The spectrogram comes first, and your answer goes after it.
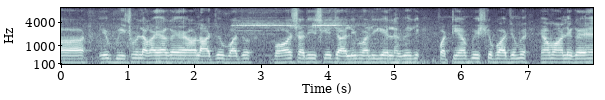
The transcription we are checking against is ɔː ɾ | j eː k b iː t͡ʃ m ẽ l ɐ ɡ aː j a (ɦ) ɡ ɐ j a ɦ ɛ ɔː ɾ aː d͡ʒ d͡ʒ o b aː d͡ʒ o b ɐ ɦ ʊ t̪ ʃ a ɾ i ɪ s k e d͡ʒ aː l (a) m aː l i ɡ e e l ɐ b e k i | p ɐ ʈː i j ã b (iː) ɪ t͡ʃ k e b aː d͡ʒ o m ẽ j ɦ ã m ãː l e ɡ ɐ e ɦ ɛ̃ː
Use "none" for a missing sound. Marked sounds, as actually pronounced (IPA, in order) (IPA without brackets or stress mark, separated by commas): none, i, iː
